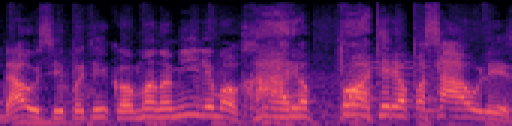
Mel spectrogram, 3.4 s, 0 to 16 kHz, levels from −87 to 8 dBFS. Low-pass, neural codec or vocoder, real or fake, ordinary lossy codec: 14.4 kHz; vocoder, 44.1 kHz, 128 mel bands every 256 samples, BigVGAN v2; fake; AAC, 48 kbps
